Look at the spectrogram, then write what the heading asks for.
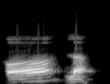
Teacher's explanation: قاف موٹا پڑھنا ہے، 2 حرکتیں ہیں، ایک حرکت قالا.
